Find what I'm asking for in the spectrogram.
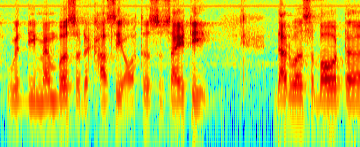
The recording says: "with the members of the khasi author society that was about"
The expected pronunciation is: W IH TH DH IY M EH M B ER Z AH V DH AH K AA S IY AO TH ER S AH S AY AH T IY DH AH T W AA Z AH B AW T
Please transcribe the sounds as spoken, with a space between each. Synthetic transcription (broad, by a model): W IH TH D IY M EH M B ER S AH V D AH K AA S IY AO T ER S AH S AY AH T IY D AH T W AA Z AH B AW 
